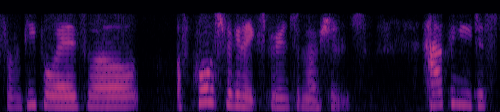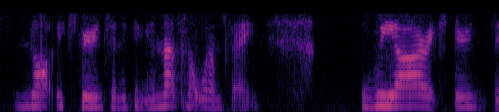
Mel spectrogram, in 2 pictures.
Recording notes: Takes your calls for healing live today!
